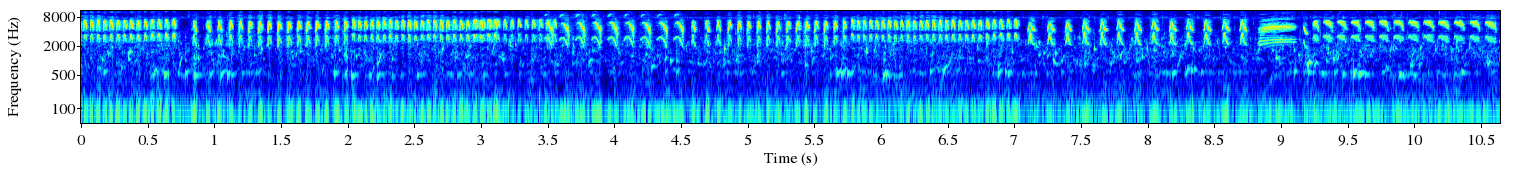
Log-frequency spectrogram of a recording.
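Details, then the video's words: Sogon masteran song for birds that stay silent: long, loud, fast trills of repeated high notes, broken by short pauses and one brief twisting whistle before the rattling resumes. "masteran burung sogon solusi burung yang tidak mau bunyi"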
